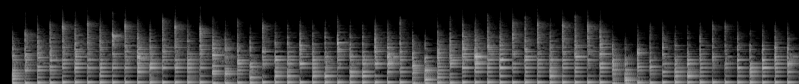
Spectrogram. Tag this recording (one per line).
120bpm
accompany
arpeggiator
bass
bassline
catchy
EDM
electronic
fun
guitar
happy
harmony
melody
music
optimistic
original
pluck
plucked
pop
synth
synthesized
synthwave
trance
upbeat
